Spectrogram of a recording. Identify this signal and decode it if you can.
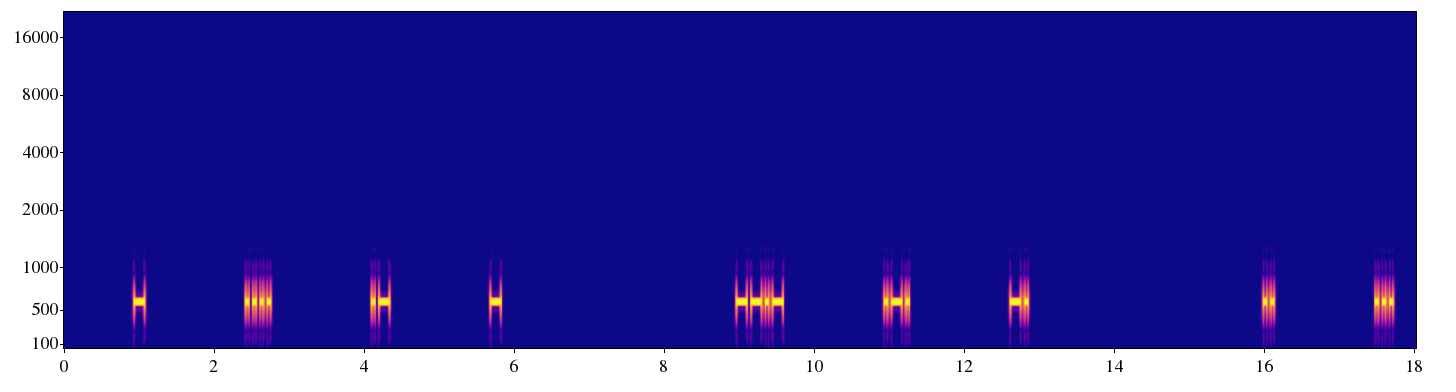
Morse code, heard as a keyed tone, about 25 wpm, spaced as for 6 wpm, 600 Hz. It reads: THAT QRN IS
